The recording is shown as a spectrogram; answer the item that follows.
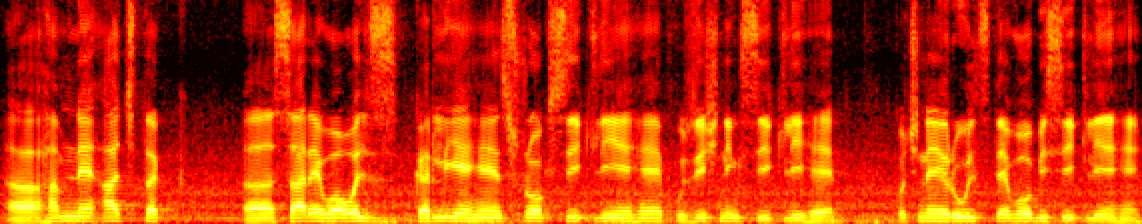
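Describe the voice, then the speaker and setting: A man teaching a recorded shorthand lesson, explaining step by step with drawn-out "aa" fillers and frequent checks like "okay?". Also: medium pitch, little pitch movement, a bit bright, a little hiss or hum.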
